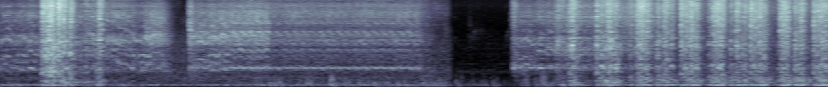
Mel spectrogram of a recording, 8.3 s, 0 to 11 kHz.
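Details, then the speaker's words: Car "Betsy", first start after 3.5 years with a brand new starter, timing as set by shop, before camshaft break-in: starter whirs briefly, then engine catches cleanly and runs with strong, even blips; normal start. "now we know it fires up and works and now we're gonna break in the camshaft hopefully once we do that the car will be good to go"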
